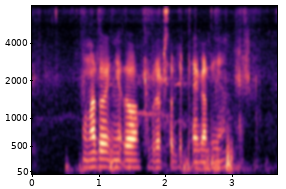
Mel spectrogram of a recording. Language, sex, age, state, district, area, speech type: Santali, male, 18-30, West Bengal, Purba Bardhaman, rural, spontaneous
